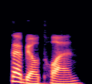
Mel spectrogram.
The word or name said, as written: 代表团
